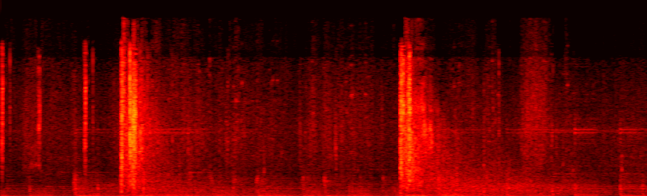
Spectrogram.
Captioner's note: suspenseful music; gunshots firing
